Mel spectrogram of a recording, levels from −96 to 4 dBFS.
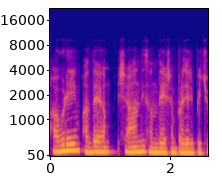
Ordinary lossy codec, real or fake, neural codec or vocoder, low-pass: Opus, 32 kbps; real; none; 7.2 kHz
